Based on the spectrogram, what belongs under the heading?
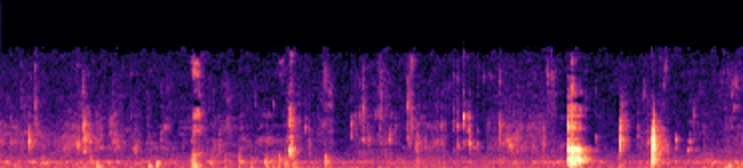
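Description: Close-miked chewing and mouth sounds: a run of small wet clicks and smacks, with two louder ones about four and five seconds in.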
